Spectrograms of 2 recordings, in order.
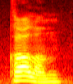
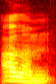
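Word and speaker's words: قلم: as a or ga take a look at the word colum which is the word for pen and in levantine arabic would be either alam or galam another difference is that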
